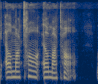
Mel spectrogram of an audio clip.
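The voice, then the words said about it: Put-on French accent. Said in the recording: “I'm giving that a French accent”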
